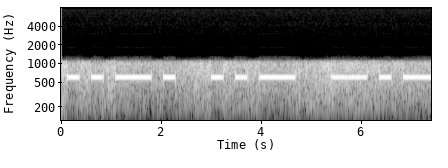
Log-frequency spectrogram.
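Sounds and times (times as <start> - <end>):
Morse code CW signal beeps on the 43 meter band: 0.1 - 2.3, 3.0 - 4.7, 5.4 - 7.4.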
